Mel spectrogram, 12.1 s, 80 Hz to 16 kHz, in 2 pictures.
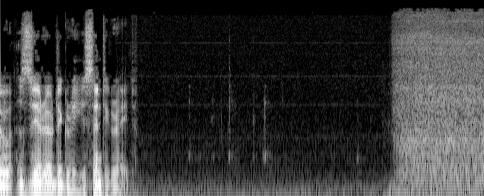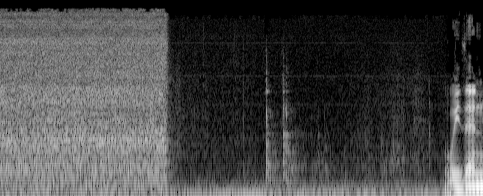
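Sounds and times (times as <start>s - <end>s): aerosol freeze spray hissing: 4.9s - 8.2s.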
